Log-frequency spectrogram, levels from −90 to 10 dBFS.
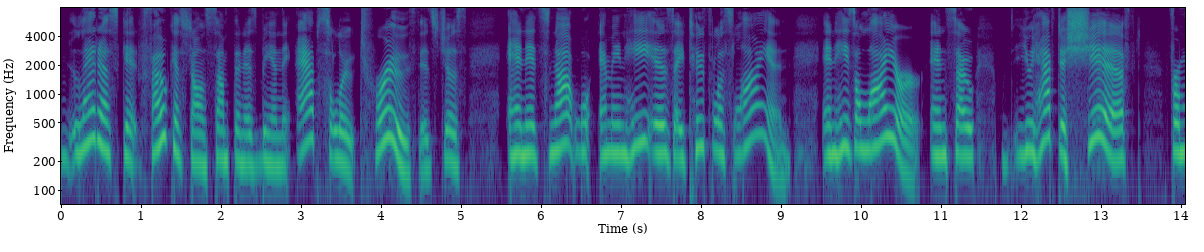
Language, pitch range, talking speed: English, 205-270 Hz, 145 wpm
